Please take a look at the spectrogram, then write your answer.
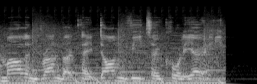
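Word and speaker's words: Corleone: Brando play Don veto Kone or Kon the pronunciation changes throughout the whole movie why don't you say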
